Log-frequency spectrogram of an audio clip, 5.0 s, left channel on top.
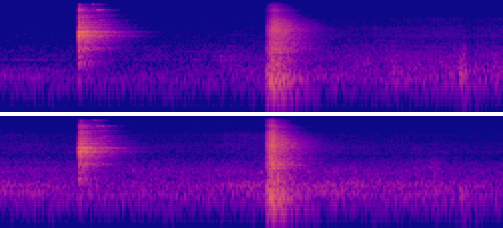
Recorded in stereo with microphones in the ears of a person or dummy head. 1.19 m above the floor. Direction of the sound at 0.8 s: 25° left (ahead or behind).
